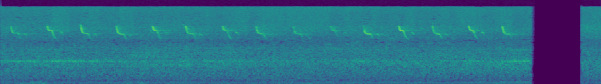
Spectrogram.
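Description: A small songbird repeating a short, high note that slides downward, about three times a second. The calls cut off abruptly near the end.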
